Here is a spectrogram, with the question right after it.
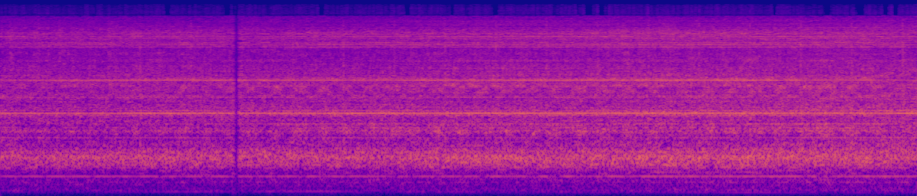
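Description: A hair dryer blows steadily on a silicone baby doll, a loud, constant whooshing whine with a thin motor tone that barely changes and one brief dip.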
